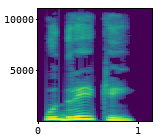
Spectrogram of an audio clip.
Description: ♪ udrēki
